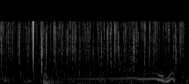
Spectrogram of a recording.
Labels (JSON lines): {"label": "biophony, cascading saw", "recorder": "SoundTrap 600 or HydroMoth"}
